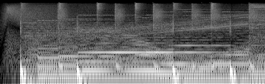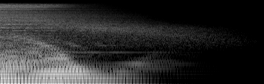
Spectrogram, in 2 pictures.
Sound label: outro Free Spin; netent; neonstaxx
